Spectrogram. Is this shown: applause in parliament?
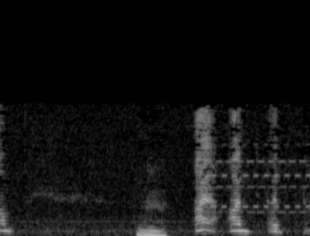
no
